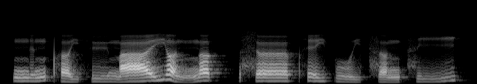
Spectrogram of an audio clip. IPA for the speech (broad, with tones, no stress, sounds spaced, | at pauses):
ŋ ɪ˨˥ ŋ pʰ ɐ˨˩ j h yː˨˩ m aː˨˥ j ɐ˨˩ n ŋ ɐ˥ k̚ | s œː˧ pʰ e˧ j p uː˨˩ j t͡s ɐ˨ ŋ t͡s iː˨˥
